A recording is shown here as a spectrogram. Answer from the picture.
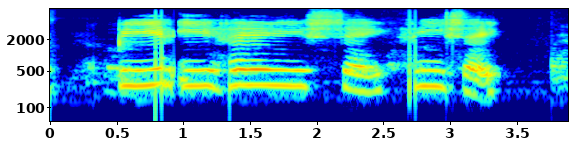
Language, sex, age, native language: Icelandic, male, 9, Icelandic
